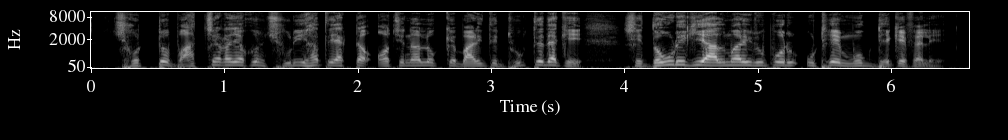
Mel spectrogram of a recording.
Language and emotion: Bengali, fearful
